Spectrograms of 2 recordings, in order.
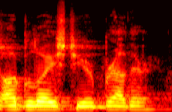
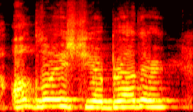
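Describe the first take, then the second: First: Said in the usual way. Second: Louder, laughing through the words; all glories to your brother, with a chuckle; cheerful laughing blessing. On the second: Acted. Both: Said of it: "They spoke like that".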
